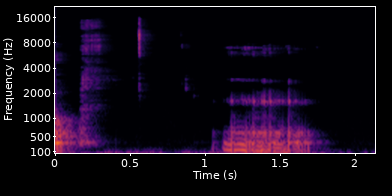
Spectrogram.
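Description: A faint click, then a short, low murmured hum from a man's voice in a pause between sentences.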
